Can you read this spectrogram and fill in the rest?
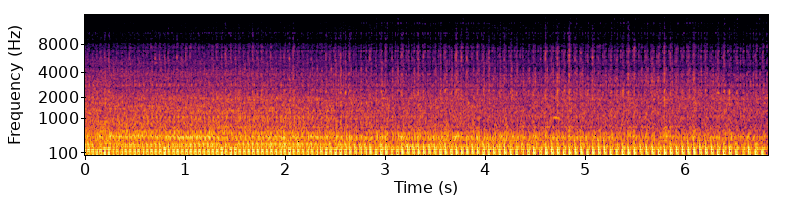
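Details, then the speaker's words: Lawnmower with RV 150 engine and Briggs airbox, started once the microswitch was sorted: idle hunts at about two beats a second, wanting to cut out; owner suspects a dirty airbox, needing slight adjustment and a service. "okay it was a bit of work it's not idling correctly dozen wants to cut out"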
